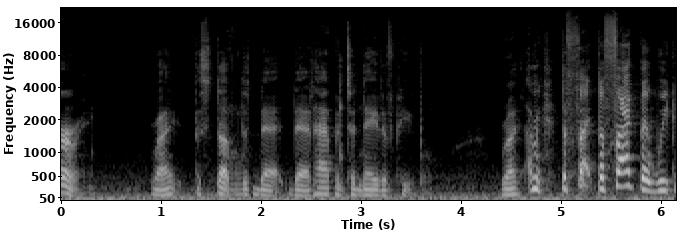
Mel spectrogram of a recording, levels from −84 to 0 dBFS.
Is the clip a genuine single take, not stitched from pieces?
no; 2 cuts; at 1.9 s, 2.5 s

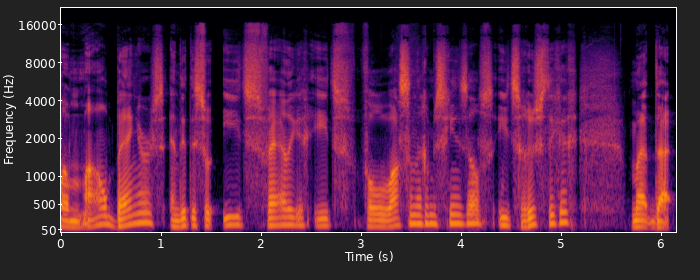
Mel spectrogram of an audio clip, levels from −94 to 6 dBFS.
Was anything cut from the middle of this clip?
no; 0 cuts

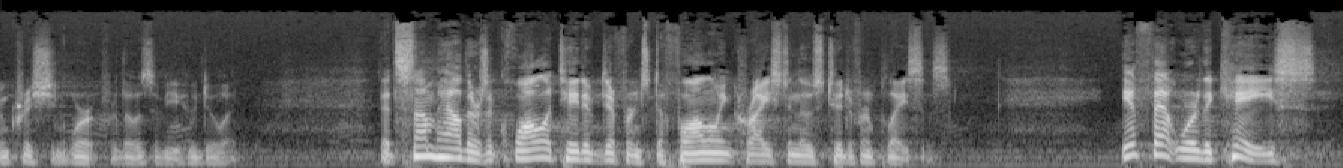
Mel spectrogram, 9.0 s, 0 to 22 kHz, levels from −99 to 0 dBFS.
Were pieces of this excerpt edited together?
no; 0 cuts

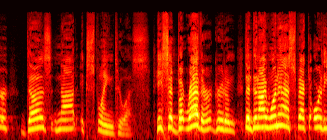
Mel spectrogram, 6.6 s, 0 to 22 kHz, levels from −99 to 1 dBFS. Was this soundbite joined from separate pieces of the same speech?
yes; 1 cut; at 3.1 s

